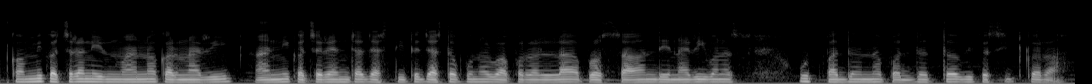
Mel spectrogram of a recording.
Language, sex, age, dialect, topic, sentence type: Marathi, male, 18-24, Varhadi, agriculture, statement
